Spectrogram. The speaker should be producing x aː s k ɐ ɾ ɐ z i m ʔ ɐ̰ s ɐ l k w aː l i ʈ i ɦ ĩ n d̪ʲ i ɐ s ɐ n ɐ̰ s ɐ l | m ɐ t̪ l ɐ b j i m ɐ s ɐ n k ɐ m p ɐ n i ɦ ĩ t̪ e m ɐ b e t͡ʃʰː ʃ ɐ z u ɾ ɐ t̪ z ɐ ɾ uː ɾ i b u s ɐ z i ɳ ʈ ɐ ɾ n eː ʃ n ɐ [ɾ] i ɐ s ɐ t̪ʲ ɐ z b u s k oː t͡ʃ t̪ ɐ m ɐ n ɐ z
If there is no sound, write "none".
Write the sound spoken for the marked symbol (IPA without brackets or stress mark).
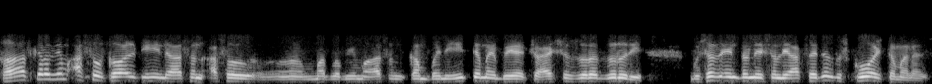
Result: l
